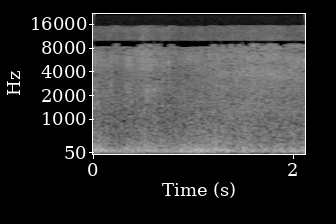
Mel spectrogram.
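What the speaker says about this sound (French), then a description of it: "20 nœuds de vent de travers" Strong crosswind of about 20 knots buffets a sailboat at sea, a steady low roar of wind rushing over the microphone mixed with the wash of water, continuous and fairly loud.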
